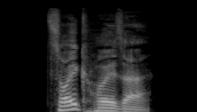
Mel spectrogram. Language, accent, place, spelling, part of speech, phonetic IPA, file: German, Germany, Berlin, Zeughäuser, noun, [ˈt͡sɔɪ̯kˌhɔɪ̯zɐ], De-Zeughäuser.ogg
- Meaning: nominative/accusative/genitive plural of Zeughaus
